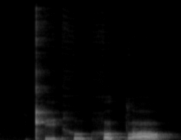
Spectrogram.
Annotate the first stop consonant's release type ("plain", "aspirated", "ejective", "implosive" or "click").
aspirated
